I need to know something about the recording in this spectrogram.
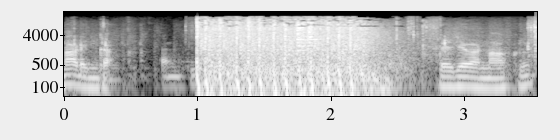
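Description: Gunfire bursts loudly.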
